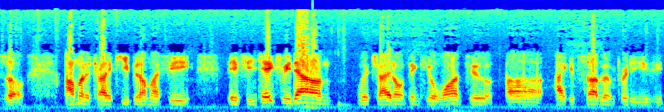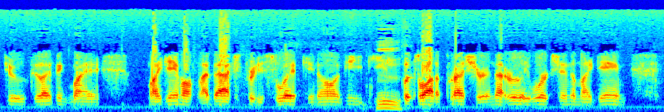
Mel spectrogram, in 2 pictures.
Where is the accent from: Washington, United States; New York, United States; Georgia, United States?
Washington, United States; Seattle; I mean, it's in my hometown in Seattle, Washington.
